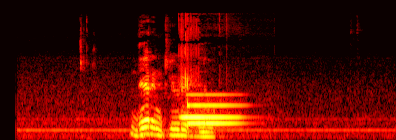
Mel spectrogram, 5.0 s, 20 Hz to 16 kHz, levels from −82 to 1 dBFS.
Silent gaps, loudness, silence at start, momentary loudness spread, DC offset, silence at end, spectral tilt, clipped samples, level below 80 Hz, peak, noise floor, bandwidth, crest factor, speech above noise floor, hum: none; -15 LUFS; 1.65 s; 17 LU; under 0.1%; 1.85 s; -7 dB/octave; under 0.1%; -58 dBFS; -2 dBFS; -48 dBFS; 11.5 kHz; 18 dB; 34 dB; none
